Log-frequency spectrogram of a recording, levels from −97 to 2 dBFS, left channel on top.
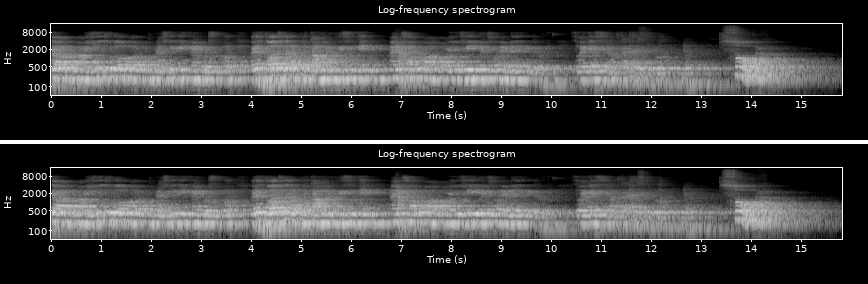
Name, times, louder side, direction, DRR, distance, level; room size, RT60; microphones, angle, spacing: voice 1, 0.0-3.7 4.0-6.3 6.8-9.9 10.5-12.3 12.6-12.8 13.1-13.2 14.1-14.3, right 1 dB, 50° left, -8 dB, 0.8 m, -25 dB
voice 2, 13.4-14.2, right 1 dB, 40° right, -4 dB, 0.4 m, -28 dB
2.9 x 2.0 x 3.2 m, 2.7 s
head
